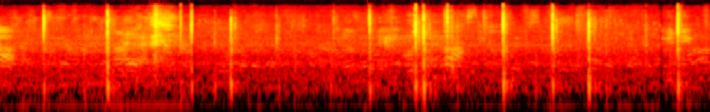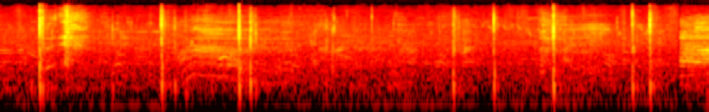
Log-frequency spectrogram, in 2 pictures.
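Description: Footballs being kicked and passed on a grass pitch: repeated sharp thuds at irregular intervals, several a second at times, with players' voices and shouts in between.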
